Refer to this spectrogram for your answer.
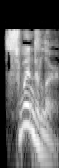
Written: swindler

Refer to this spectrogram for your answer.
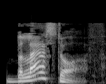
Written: blastoff

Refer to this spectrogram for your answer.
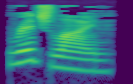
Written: ridgeline

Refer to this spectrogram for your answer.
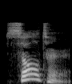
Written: psalter

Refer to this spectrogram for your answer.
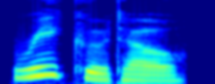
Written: rikuto

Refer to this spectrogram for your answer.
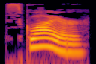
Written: squier

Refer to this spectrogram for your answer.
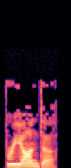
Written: brianda

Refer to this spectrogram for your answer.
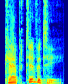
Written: captivity

